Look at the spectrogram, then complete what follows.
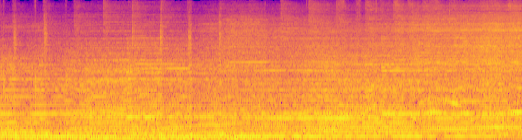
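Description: Live rock band playing a slow passage, with electric guitar and keyboard chords held over a steady bass, heard in a crowd's recording of a concert.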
